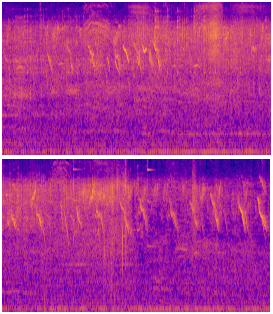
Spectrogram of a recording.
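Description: Birds chirping in many short, quick falling notes, over a steady low hum.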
